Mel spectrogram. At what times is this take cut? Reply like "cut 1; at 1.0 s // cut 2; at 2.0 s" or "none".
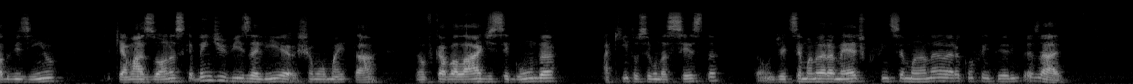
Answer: none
